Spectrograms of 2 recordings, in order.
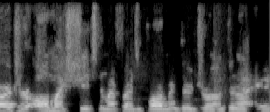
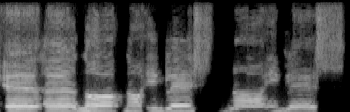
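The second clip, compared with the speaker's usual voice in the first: put-on slow, broken English in a Swedish accent; Swedish-style foreign accent; 5 semitones higher, much slower than usual. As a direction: play dumb in a hammy Swedish accent. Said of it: "I just started speaking Swedish".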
